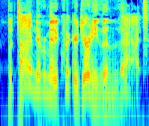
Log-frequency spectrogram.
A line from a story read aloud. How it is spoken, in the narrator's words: laughed Button-Bright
